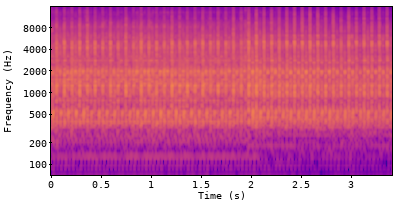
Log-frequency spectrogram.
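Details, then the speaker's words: 2012 SsangYong Actyon 2.0 diesel, manual, 4WD, 77,000 km, idling with AC on: heavy regular pounding knock about twice a second from the lower belt drive; owner unsure whether shoe or tensioner failed; belt tensioner knock. "усиливает и при том очень сильный долбящей поле башмак развалился толи натяжитель непонятно"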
